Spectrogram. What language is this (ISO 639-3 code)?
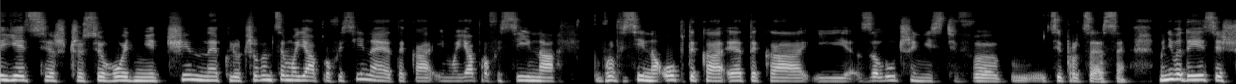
ukr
